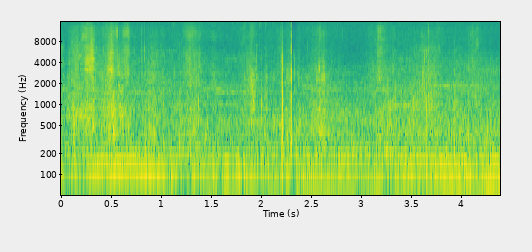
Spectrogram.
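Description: Steady low rumble of wind on the microphone, with two sharp clacks about two seconds in as a pile of sandals and shoes is handled.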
